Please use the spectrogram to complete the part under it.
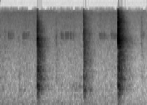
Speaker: if you don't quite press the knob properly you hear that clicking noise and if that's clicking it means you're not pressing it hard enough and if you keep on doing that it'll eventually wear away at the mechanism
